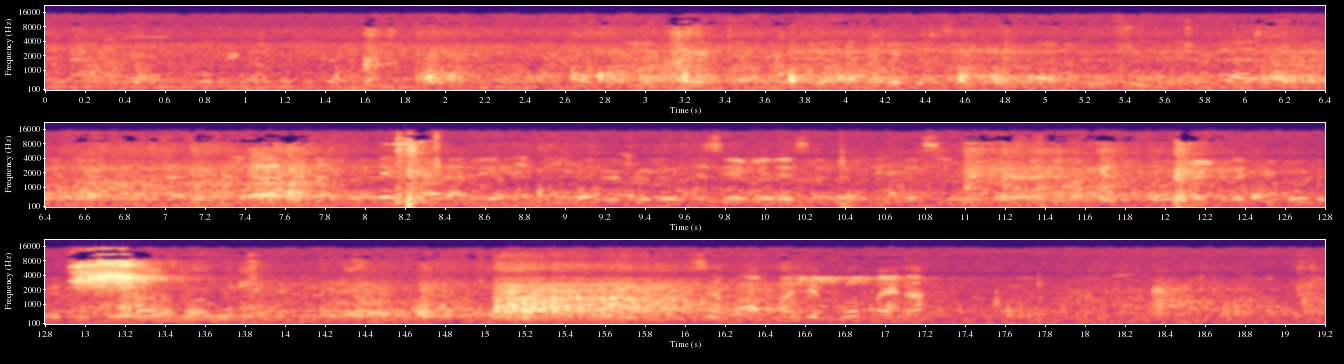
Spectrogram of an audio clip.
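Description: Several men talk at once nearby, outdoors.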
